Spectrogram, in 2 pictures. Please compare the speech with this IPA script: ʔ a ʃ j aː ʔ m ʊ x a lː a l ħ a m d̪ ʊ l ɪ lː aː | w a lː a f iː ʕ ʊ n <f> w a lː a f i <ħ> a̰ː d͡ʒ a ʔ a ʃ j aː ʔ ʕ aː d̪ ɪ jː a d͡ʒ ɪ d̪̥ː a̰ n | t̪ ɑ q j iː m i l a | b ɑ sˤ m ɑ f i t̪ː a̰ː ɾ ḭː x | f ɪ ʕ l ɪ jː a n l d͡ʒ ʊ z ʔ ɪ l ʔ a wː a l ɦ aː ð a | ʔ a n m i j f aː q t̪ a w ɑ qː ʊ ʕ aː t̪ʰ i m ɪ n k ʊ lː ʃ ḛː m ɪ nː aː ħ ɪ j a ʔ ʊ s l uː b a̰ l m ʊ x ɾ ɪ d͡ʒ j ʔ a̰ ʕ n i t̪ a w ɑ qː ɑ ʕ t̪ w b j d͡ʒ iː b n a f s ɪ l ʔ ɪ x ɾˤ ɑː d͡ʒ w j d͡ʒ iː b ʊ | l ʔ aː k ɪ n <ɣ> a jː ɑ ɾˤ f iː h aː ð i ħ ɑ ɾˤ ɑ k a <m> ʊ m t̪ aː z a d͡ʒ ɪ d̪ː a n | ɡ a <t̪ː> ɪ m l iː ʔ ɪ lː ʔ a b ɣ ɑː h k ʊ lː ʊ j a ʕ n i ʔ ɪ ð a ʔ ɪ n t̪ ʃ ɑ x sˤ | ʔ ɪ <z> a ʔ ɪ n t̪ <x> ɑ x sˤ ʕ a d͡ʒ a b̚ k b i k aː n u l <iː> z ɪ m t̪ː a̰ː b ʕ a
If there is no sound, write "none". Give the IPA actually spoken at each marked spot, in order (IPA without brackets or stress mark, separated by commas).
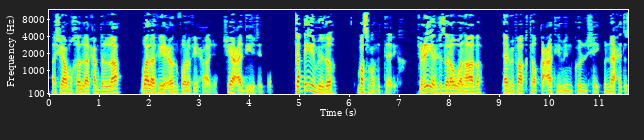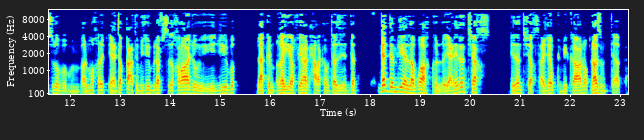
f, ħ, ɣ, m, d̪ː, ð, ʃ, aː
